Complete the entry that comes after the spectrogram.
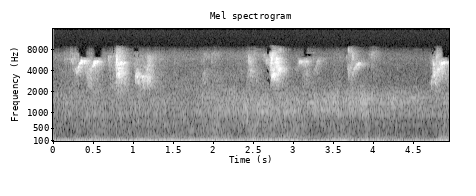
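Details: Sparrows at feeders mounted on a window, feeding at breakfast: high, scattered chirps in short clusters every second or so, over a steady low hum.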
